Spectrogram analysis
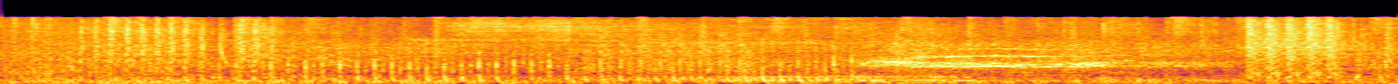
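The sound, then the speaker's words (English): Rapid, continuous gunfire in a video game firefight. Dense bursts of shots run through the whole clip at a steady, loud level, with a low drone underneath. “There's bullets flying everywhere.”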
